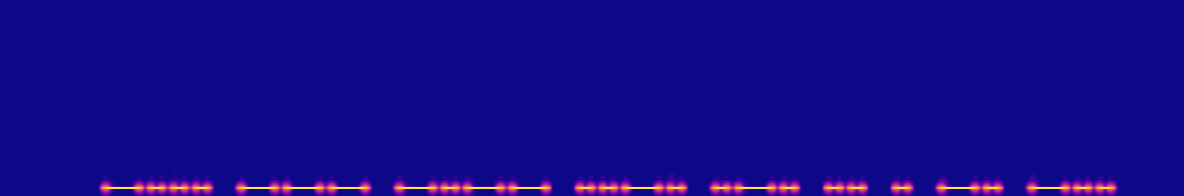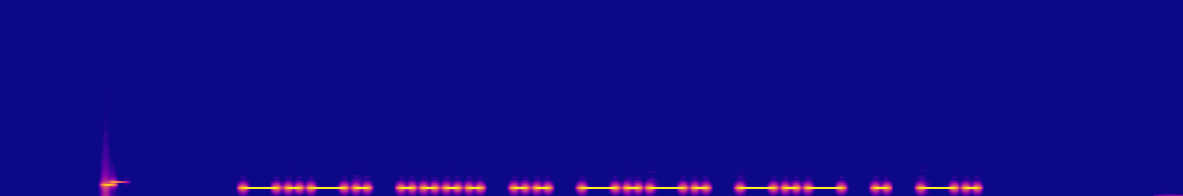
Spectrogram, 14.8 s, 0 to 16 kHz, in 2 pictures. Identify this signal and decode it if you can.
Morse code, heard as a keyed tone, about 17 wpm, 700 Hz. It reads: BOYFRIEND CHICKEN
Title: Sentences from Top 1000 Words - Review Part 5 - New Word Drill - 17wpm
